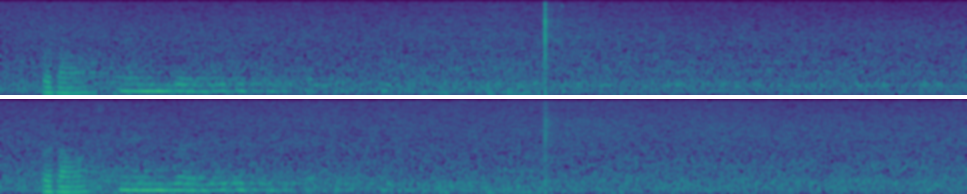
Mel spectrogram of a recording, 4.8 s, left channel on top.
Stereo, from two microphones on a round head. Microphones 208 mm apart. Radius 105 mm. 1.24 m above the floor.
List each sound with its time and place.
0.2 s a woman speaking: 5° right (ahead or behind), 0.6 m; by 2.6 s 35° right (ahead or behind), 4 m
2.7 s a crack: 50° left (ahead or behind), 0.8 m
